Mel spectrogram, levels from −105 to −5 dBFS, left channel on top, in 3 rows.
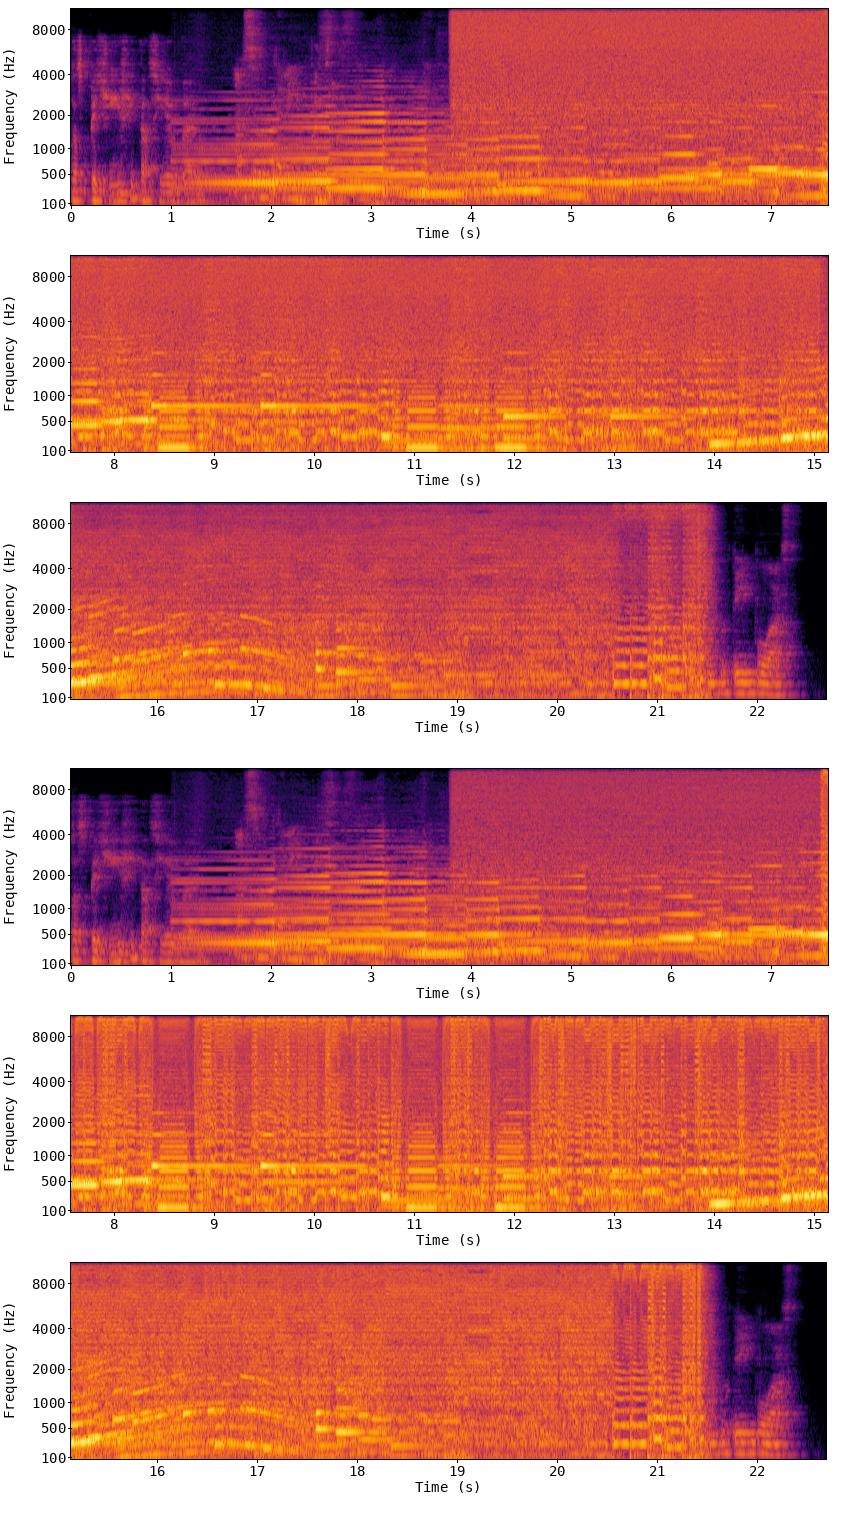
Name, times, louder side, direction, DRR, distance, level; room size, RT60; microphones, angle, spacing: voice 1, 0.0-1.4 2.3-3.3, left 1 dB, 75° left, 3 dB, 4.6 m, -44 dB
sound 1, 1.0-19.6, right 1 dB, 15° right, 1.8 m, -23 dB
voice 2, 1.6-3.0 3.5-5.6 6.2-22.4, equal, 45° left, -3 dB, 4.2 m, -41 dB
sound 2, 3.8-15.1, left 7 dB, 25° left, 1.0 m, -32 dB
sound 3, 7.5-21.5, right 6 dB, 85° right, 2.6 m, -21 dB
18.5 x 10.5 x 4.2 m, 0.36 s
head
